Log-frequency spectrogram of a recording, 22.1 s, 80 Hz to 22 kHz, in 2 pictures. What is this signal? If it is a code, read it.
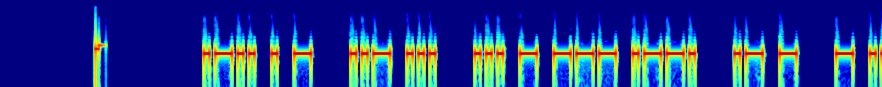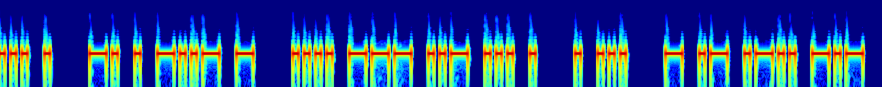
Morse code, heard as a keyed tone, about 17 wpm, 700 Hz. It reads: LET US STOP AT THE NEXT HOUSE ES TALK
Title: Sentences from Top 400 Words and Abbreviations 17wpm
